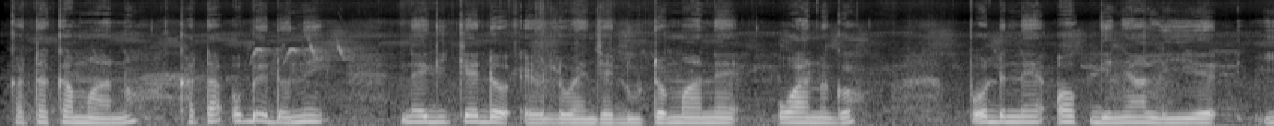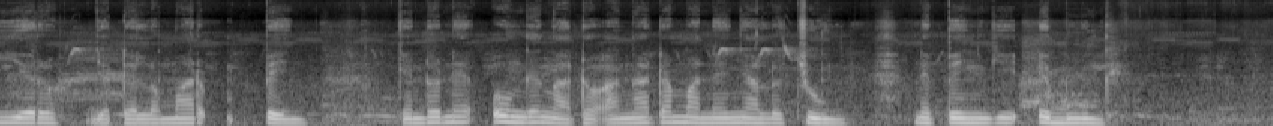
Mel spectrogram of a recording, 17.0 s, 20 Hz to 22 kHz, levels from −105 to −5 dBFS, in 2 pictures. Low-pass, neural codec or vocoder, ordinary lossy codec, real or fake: none; none; none; real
